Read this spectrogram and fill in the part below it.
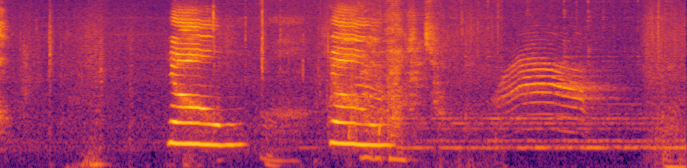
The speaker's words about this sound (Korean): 이번에 집 밖에서 웬 고양이가 울어대는 거예요. 근데 이 소리가 안 잦아들고 비명 소리처럼 더 크게 막 더 사악하게 막 음. 짖기 시작한 거예요, 고양이가.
